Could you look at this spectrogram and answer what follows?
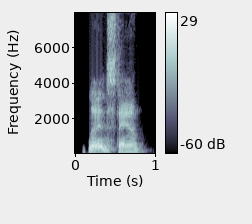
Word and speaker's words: Lindstam: Lynn Stam. Linstam.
